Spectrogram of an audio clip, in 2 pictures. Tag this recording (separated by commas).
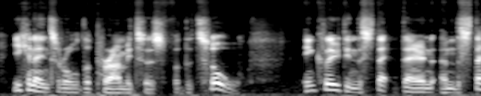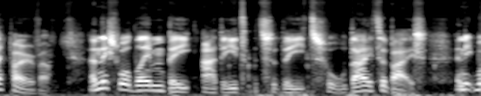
Speech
